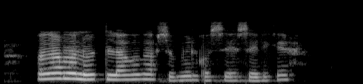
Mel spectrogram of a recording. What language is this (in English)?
Kalenjin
